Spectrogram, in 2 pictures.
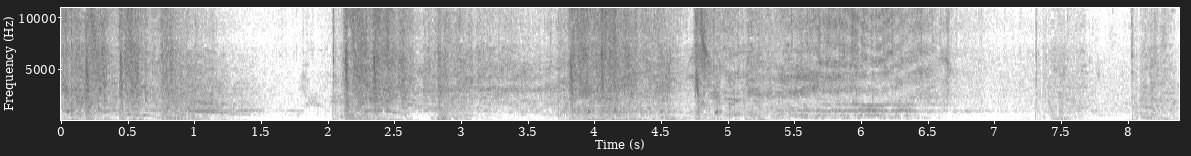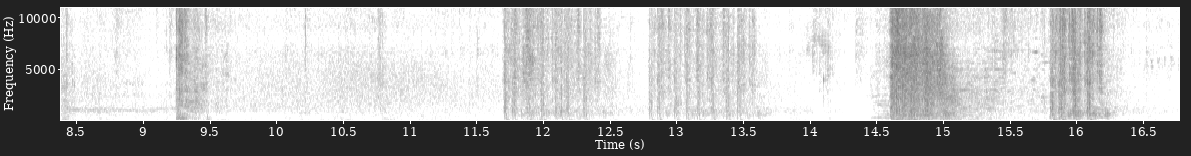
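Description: Repeated gunfire bursts from the Remnant 2 video game hit in clustered volleys across the stretch, some loud and close, separated by quieter gaps of game ambience.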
